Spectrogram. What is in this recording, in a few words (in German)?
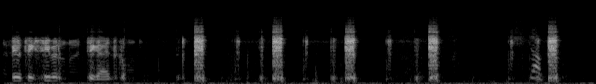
funkspruch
